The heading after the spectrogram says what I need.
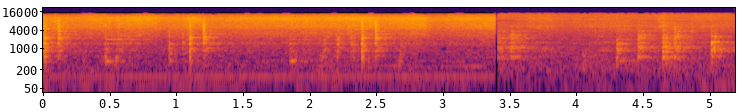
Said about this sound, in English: we're just going to stir this around until the onions are soft and the walnuts start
